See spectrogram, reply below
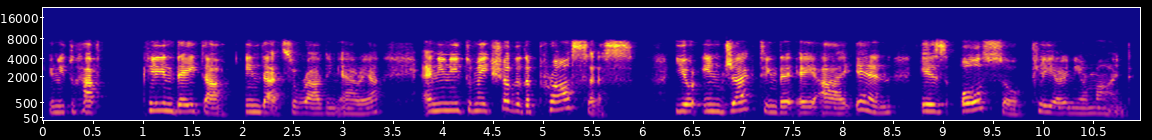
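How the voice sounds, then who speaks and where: A woman of average pitch speaks as a panelist, explaining things step by step. Her delivery is conversational. The recording is somewhat dull and lo-fi. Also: unhurried. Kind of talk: casual panel discussion.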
